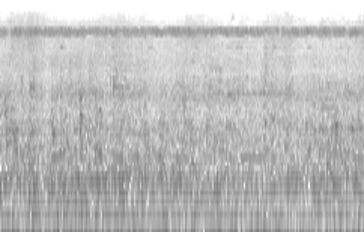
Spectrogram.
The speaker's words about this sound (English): The hum and resonance of the train are very soothing to you, making you even sleepier.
